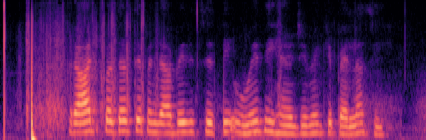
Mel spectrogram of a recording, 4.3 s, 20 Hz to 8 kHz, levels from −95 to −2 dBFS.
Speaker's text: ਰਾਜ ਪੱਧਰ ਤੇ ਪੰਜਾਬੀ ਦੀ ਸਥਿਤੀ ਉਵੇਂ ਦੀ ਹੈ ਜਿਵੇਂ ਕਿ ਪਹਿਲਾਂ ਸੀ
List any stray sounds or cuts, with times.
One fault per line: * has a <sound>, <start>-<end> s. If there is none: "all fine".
* has a dropout, 2.1-2.2 s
